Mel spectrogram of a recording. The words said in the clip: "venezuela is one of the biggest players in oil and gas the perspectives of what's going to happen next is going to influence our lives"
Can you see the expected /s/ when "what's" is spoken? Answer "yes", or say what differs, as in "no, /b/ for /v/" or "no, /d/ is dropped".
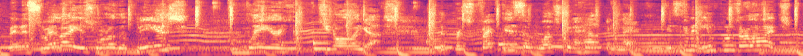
yes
